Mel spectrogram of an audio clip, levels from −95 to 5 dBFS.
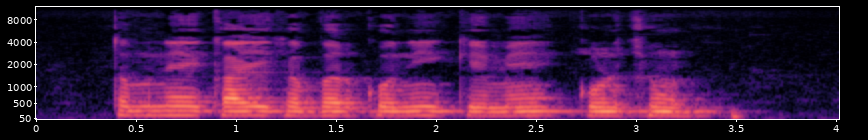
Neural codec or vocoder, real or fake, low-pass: none; real; 10.8 kHz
